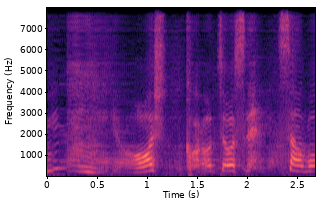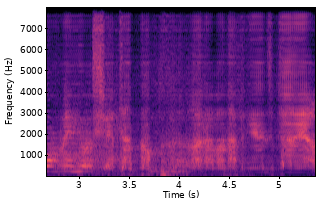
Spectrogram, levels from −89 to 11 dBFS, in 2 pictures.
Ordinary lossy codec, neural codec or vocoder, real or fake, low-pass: none; codec, 16 kHz, 0.7 kbps, FocalCodec; fake; none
